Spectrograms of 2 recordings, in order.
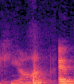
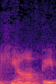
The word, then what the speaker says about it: Keonth: Love Raina and Keonth. I've been saying her name wrong. I kept saying Keonthi, but it's Keonth.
